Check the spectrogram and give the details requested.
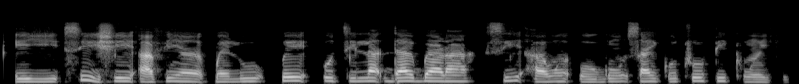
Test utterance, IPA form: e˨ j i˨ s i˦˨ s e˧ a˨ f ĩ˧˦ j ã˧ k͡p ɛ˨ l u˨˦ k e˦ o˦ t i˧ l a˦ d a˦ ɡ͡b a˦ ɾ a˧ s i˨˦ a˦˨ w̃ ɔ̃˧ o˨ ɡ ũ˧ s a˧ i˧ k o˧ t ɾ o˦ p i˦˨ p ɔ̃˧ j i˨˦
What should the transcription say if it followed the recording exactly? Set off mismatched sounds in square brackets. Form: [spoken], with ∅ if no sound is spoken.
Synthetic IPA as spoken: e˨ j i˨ s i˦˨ [ʃ] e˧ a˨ f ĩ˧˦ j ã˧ k͡p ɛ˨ l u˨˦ [k͡p] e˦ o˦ t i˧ l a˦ d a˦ ɡ͡b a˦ ɾ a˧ s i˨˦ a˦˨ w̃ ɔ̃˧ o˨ ɡ ũ˧ s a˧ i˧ k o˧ t ɾ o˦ p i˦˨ [k] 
